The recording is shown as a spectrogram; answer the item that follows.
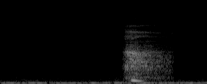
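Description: A single breathy sigh from a person, a short exhale lasting about half a second, a little past one second in.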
